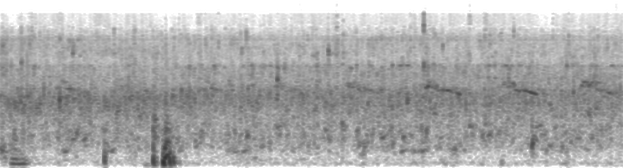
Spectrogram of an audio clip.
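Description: Creek water flowing steadily during gold panning outdoors, a continuous close babbling trickle with a few small splashes and knocks, brief speech in the background.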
